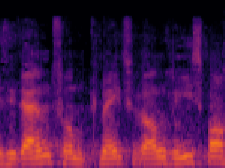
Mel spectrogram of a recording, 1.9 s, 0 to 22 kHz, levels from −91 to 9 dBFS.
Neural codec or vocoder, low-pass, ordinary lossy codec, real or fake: vocoder, 44.1 kHz, 128 mel bands, Pupu-Vocoder; 14.4 kHz; none; fake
